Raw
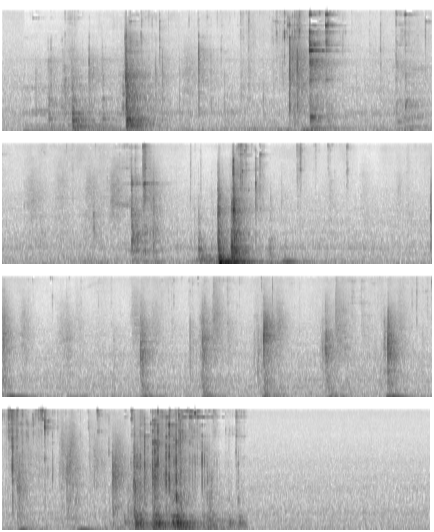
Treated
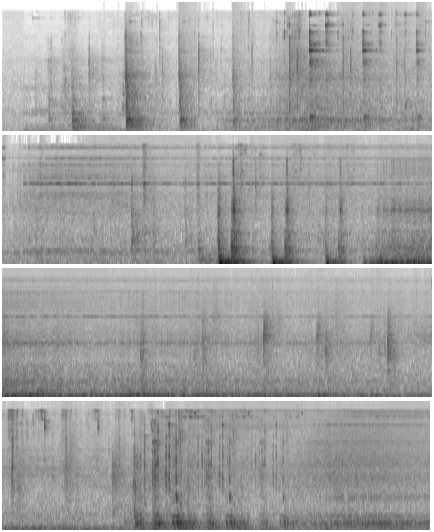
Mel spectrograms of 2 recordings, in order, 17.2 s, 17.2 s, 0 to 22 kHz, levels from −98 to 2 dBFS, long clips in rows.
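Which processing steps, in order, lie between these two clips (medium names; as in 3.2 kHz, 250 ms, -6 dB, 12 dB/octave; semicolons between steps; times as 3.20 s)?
on a send: echo that smears into a reverb 1953 ms, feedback 59%, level -6 dB; on the sum: bit-crushed delay 535 ms, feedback 55%, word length 7-bit, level -6 dB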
